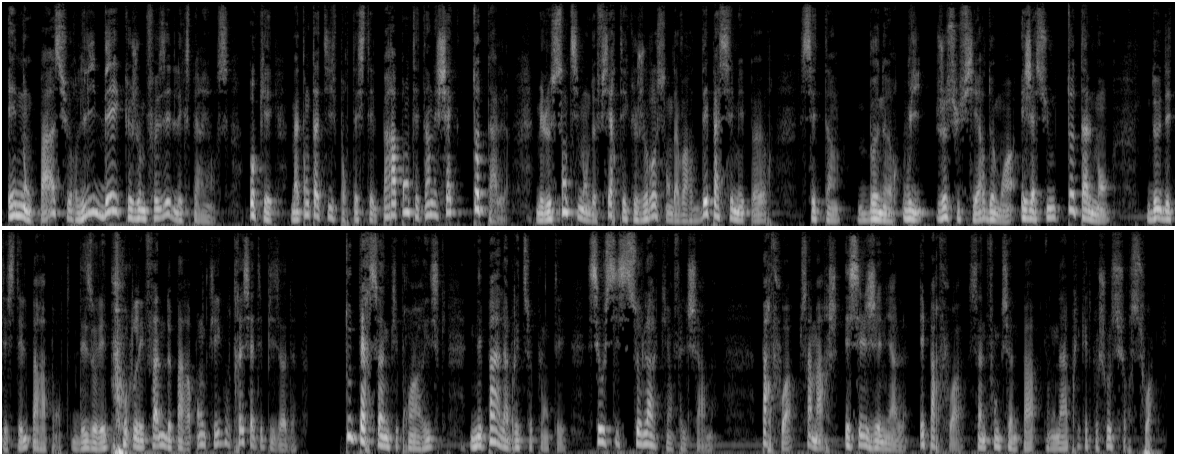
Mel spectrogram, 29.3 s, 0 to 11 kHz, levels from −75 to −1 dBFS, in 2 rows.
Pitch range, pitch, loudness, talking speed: 95-140 Hz, 115 Hz, -27 LUFS, 205 wpm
